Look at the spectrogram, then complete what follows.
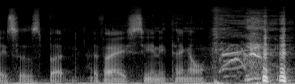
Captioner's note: laugh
